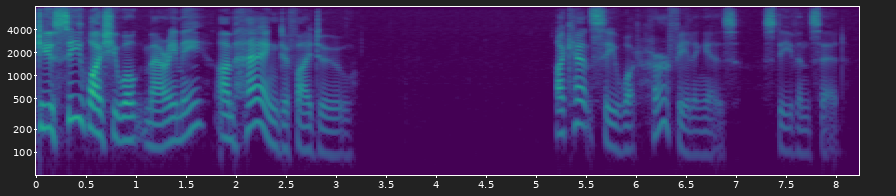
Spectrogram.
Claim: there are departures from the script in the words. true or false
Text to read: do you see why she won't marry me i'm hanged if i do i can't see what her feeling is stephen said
false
